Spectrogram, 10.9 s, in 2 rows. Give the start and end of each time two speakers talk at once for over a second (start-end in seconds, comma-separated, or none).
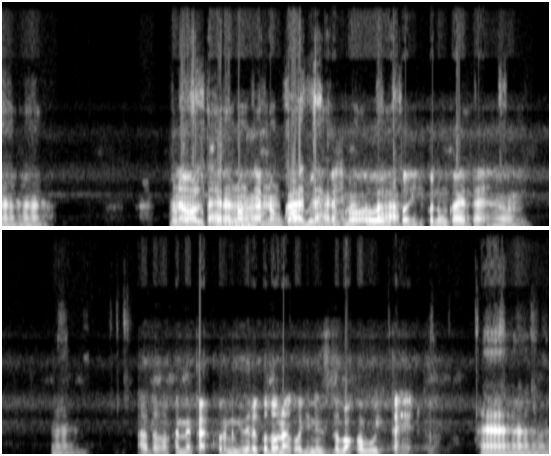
1.7-4.0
